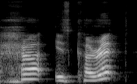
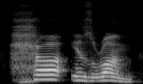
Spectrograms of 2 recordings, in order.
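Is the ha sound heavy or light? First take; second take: light; heavy. First: The ha is light, from mid-throat. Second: The ha is heavy, with a full mouth. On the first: The speaker calls it right. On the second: The speaker calls it wrong.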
